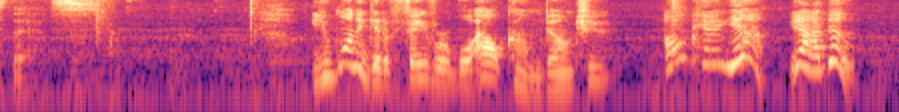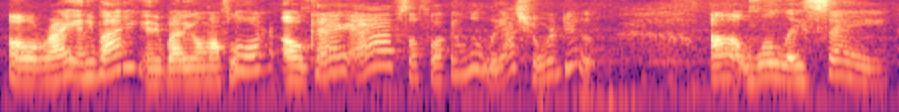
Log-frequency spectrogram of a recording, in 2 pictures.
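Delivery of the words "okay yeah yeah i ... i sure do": ancestor voice. Acted. Channeling the ancestors to the host, in a high sassy voice. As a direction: voice of the ancestors, much higher and louder.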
